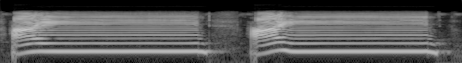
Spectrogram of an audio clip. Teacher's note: عین کی ادائیگی میں زبان کی جڑ کو حلق کی طرف مضبوطی سے دباتے ہوئے باریک اور رگڑ کھاتی ہوئی آواز میں پڑھیں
